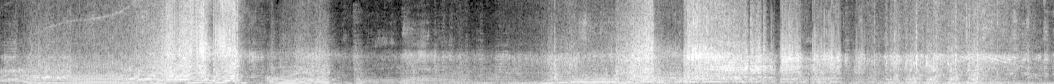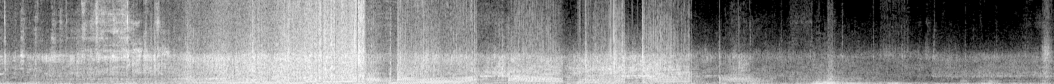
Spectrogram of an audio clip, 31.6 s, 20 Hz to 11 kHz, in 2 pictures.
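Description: VE Holden Commodore SS V8 drifting, its revs rising and falling again and again as the rear tyres squeal and spin.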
